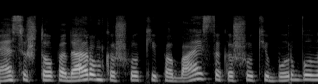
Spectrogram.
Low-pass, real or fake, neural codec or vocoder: 9.9 kHz; fake; vocoder, 44.1 kHz, 128 mel bands, Pupu-Vocoder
